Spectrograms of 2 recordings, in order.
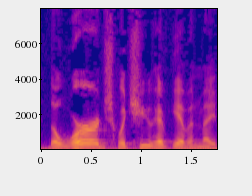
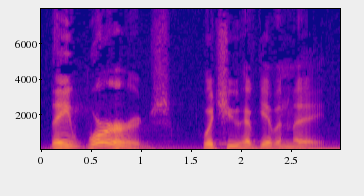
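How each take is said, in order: First: Said in the usual way. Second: WORDS stretched and hit hard, the rest dropping away; stress on WORDS. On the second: Real, not acted. Preacher repeats the verse to his congregation, stressing WORDS. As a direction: lean long and heavily on "words".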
